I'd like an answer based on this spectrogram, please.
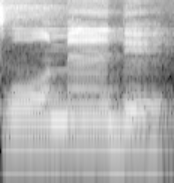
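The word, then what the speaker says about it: صمد: Allahus samad, hus-samad, dan kemudian shadnya tebalkan ya, karena memang sejatinya huruf shad itu tebal ya. Allahus samad, de samad, pantulkan, betul-betul pantulkan, sehingga di sini diberikan warna hijau seperti itu ya.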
